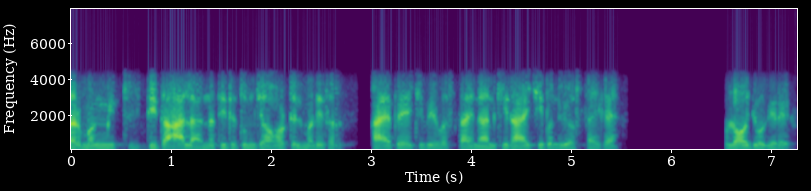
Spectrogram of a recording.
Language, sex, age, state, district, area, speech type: Marathi, other, 45-60, Maharashtra, Nagpur, rural, conversation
